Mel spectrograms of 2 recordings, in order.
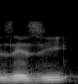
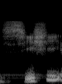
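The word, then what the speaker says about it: Zhezhi: Charlotta, Rosira, Bren, Zani, Zezi, Canterella, Carmitia, and the last one. No, I have 6 one. Yes, I don't think you say Zezi. Shishi.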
